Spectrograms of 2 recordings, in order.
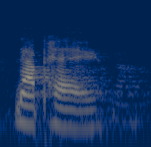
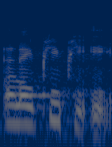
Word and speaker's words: nappe: N-A-P-P-E. Any French majors in here? N-A-P-P-E? I can't remember if it's 2 P's or 1, but it's nappe. A little accent on the end, yeah.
